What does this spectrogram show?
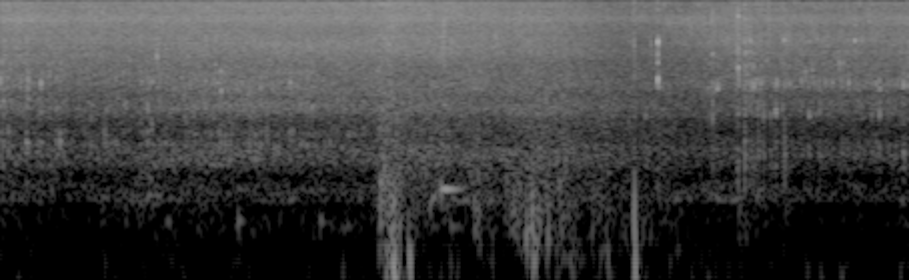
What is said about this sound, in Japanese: シュワシュワパチパチ。すっきりするじゃろ。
